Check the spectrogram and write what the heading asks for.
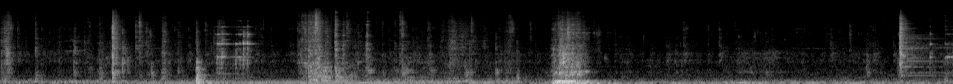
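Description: Footsteps on gravel, then a hydraulic floor jack being worked and released to lower a pickup truck onto its new bump stops: scattered clicks and knocks, a couple of ringing metallic clinks, and one heavy thump a little past halfway.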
